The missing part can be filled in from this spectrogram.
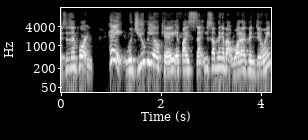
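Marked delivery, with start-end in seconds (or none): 0.9-4.2 bright, upbeat upward lift on "doing". Speaker demonstrates a tone change to a group; upbeat rising tone. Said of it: "You see how I up note there?".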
